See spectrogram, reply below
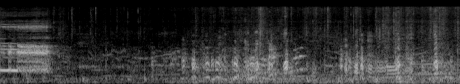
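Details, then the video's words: Farm hens: a short loud squawk at the start, followed by soft, repeated low clucks over rustling background noise. "hens sounds"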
